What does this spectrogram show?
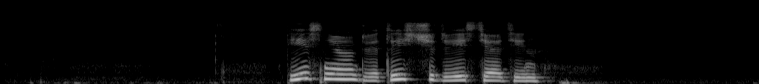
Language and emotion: Russian, neutral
